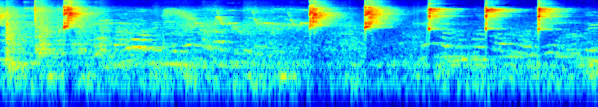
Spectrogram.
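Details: Lovebird giving loud, clipped, high chirps, about one every half second to second in the latter half, over a murmur of people talking in the background.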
